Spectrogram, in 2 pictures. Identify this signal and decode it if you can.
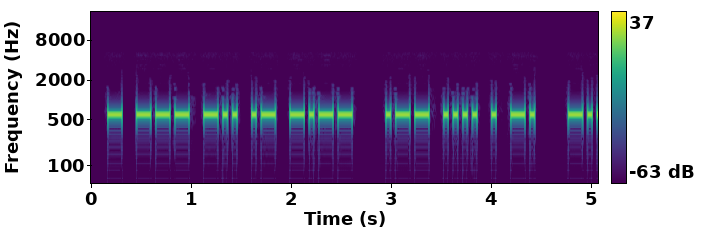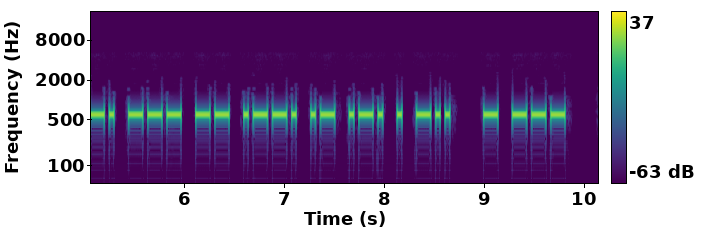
Morse code, heard as a keyed tone, about 25 wpm, 600 Hz. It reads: TODAY WHEN COMPARED TO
